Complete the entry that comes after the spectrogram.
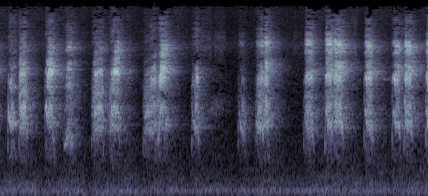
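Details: Female sooty-headed bulbul calling: harsh, buzzy chattering bursts in quick irregular series, each a short rasping note, about two to three per second with brief pauses between groups.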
